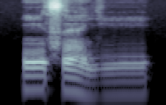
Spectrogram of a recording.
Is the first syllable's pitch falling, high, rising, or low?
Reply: high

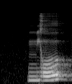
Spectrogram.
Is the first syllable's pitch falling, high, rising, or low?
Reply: rising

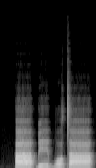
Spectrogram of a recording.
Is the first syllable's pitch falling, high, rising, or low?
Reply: falling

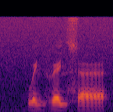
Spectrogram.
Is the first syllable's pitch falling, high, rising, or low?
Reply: low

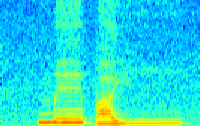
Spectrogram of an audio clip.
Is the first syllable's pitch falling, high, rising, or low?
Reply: high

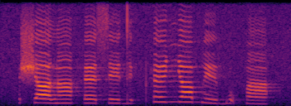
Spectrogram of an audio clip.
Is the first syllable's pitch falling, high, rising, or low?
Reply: low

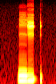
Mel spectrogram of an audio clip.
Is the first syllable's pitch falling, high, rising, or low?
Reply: falling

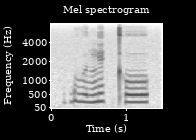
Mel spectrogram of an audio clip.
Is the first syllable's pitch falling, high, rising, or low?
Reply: low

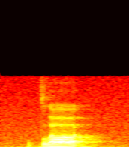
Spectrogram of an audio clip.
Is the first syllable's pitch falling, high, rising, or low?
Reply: low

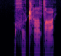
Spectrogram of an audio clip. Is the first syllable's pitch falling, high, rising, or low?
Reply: low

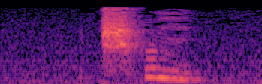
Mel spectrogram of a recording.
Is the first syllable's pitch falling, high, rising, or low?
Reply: falling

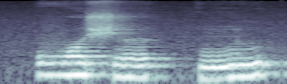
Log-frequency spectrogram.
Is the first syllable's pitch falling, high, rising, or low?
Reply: high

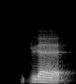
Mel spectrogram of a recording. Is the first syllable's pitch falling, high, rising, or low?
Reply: falling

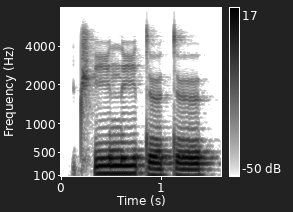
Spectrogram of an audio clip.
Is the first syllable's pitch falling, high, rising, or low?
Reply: high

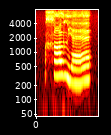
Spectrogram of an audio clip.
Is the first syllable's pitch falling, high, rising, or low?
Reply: high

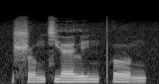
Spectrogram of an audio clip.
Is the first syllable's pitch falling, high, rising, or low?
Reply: rising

